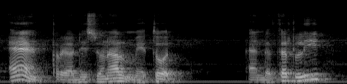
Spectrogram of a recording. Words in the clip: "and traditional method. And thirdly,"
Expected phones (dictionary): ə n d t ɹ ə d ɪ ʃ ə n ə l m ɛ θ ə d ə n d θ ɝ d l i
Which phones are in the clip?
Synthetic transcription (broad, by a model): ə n t ɹ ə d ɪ s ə n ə l m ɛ t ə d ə n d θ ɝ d l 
